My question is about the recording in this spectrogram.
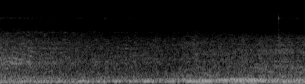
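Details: Honda Civic LXi with long cranking and check engine light. Started after clearing the circuit high code (P0188), no trouble code returning. Quiet, even hum settling to a steady idle, no stumble: normal idle after start.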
